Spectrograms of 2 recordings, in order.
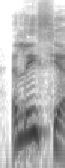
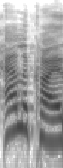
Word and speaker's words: Alicai: you say um alicia i actually pronounced your name alicia until i heard someone say alakai as well so you're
